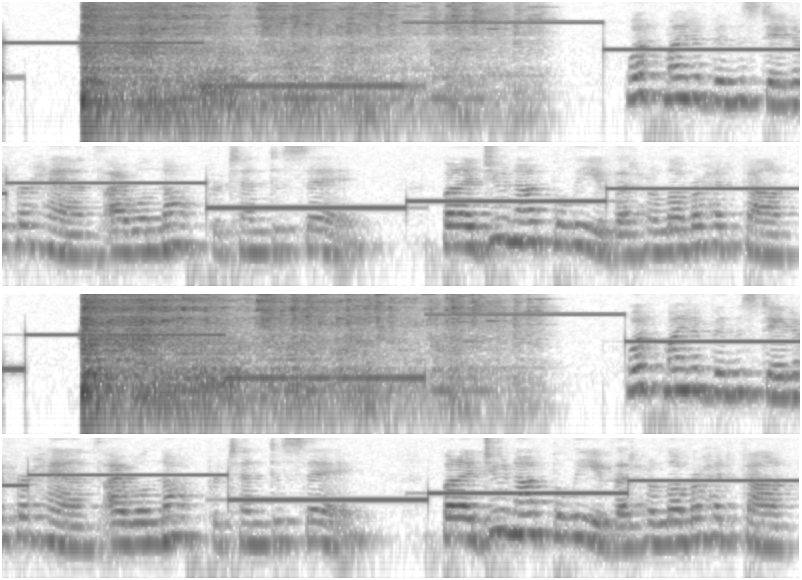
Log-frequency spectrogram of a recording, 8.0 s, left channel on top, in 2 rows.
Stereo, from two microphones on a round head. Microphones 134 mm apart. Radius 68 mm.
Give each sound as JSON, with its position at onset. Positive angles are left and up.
{"t": 0.4, "sound": "breaking glass", "side_deg": -25, "distance_m": 2.5}
{"t": 3.1, "sound": "a woman speaking", "side_deg": -15, "distance_m": 3.5}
